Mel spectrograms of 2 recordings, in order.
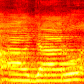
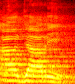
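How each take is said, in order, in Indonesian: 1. Kata itu diakhiri dengan vokal u. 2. Kata itu diakhiri dengan vokal i. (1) "Al jaru betul" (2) "tidak al jari"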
